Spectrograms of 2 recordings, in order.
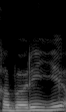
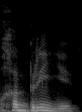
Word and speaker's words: خبرية: So for example, in life, if I want to say the word khabariye, I pronounce it as a khabariye or khabriye.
